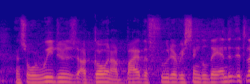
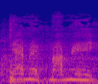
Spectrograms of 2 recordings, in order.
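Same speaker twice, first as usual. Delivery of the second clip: mouthing along; 5 semitones higher than usual. Retold or imitated. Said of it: "I'd mouth it next to him".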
